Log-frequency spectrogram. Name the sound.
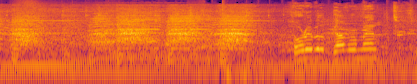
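crowd of street protesters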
